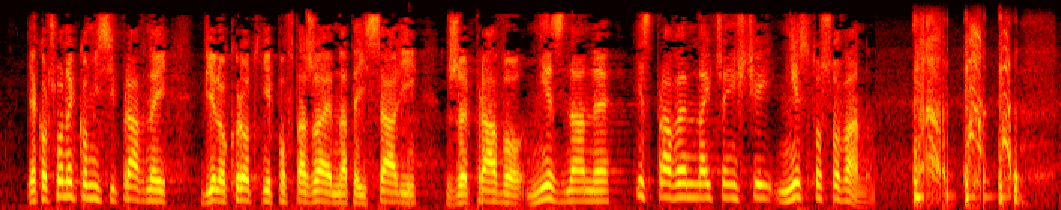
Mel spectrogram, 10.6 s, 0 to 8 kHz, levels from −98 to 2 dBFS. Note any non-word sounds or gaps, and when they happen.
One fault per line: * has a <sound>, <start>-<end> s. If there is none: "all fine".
* has a cough, 9.1-10.6 s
